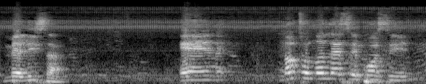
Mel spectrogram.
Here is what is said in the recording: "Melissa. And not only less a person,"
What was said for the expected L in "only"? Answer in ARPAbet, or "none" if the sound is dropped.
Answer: none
